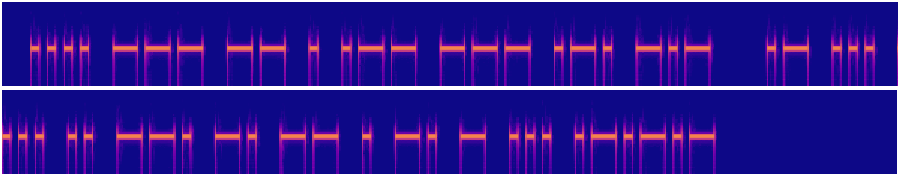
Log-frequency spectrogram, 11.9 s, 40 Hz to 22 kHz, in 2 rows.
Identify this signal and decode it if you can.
Morse code, heard as a keyed tone, about 22 wpm, 700 Hz. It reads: HOMEWORK ASSIGNMENTS.
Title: Easy Phrases 22wpm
